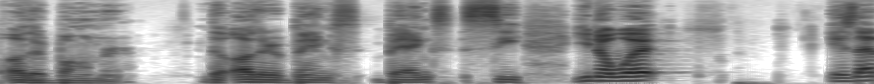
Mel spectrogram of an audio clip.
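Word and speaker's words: Banksy: like oh you're saying you're pronouncing it wrong it's Bank c not Bank ski and yo you're right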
